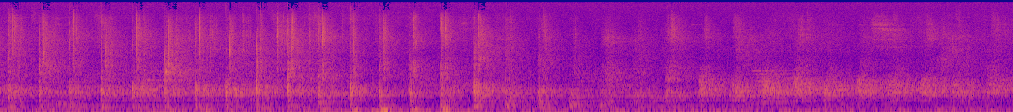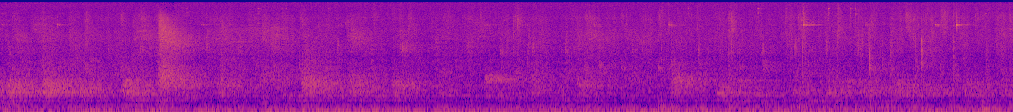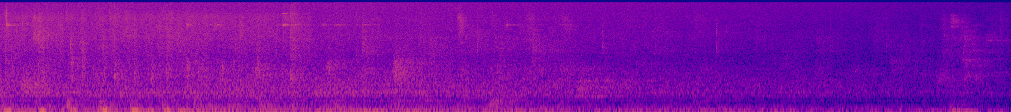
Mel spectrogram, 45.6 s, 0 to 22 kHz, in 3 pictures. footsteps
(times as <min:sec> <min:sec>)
0:00.0 0:18.1, 0:27.0 0:36.7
